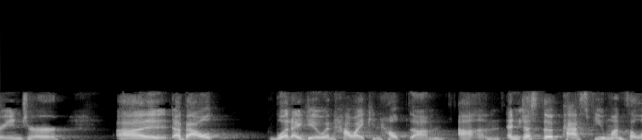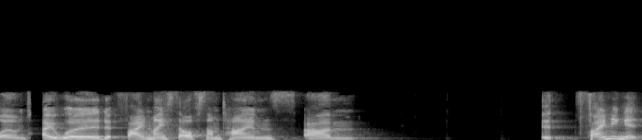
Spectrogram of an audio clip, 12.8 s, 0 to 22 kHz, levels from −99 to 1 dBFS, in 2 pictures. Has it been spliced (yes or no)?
yes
